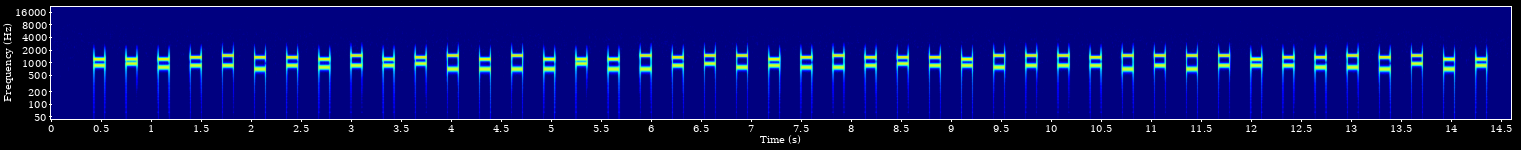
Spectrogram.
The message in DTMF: 7*4892849703131*138#675680876998393978562#17

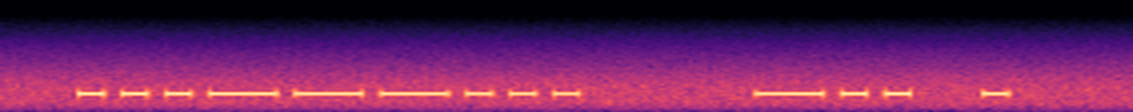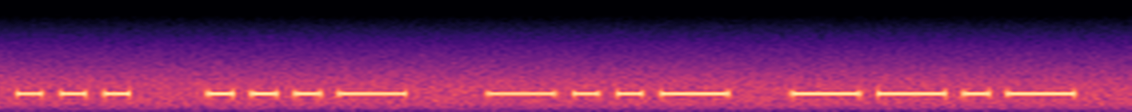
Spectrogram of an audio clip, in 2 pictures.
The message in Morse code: <SOS> DE SVXQ

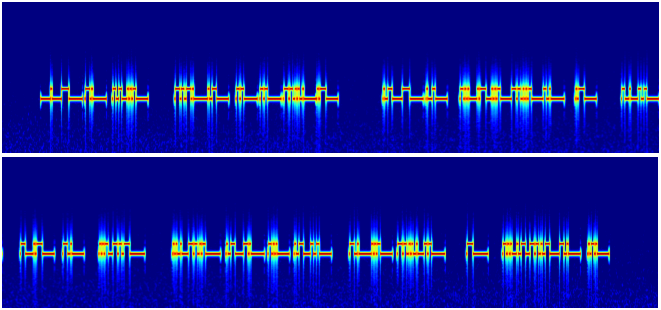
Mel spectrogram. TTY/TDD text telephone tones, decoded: THIS HALL FEATURES SPECIMENS OF BAHRAINS FLORA AND

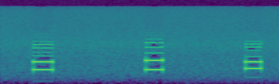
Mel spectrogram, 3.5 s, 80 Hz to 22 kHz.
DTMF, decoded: 1 2 4

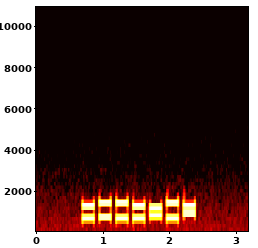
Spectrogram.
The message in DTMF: 2632730

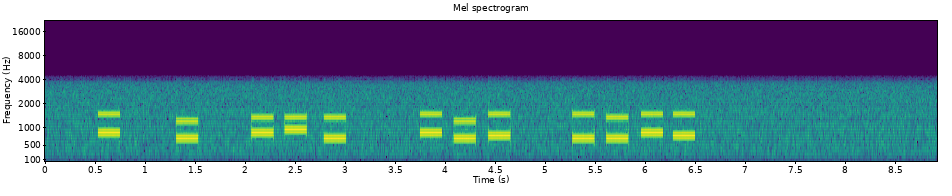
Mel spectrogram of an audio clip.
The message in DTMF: 9 1 802 916 3296

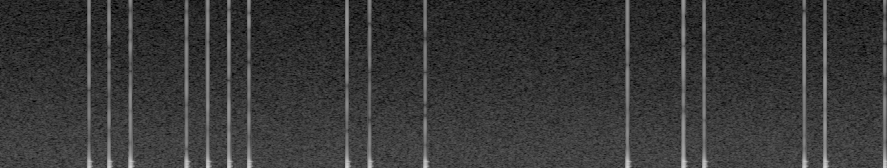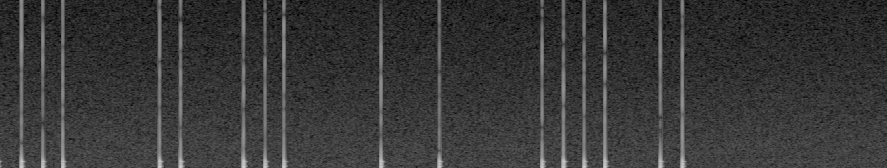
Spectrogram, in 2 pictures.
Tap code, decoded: OF BIHAR

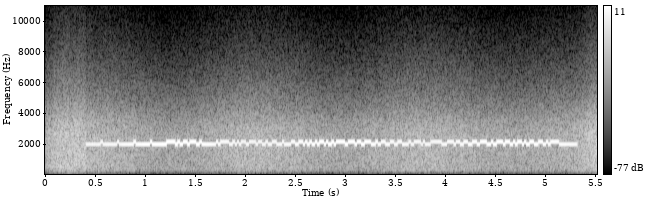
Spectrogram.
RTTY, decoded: ES WURDE NICHT IN DIE

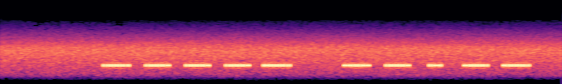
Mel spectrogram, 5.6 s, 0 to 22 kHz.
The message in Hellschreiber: 39995 09162

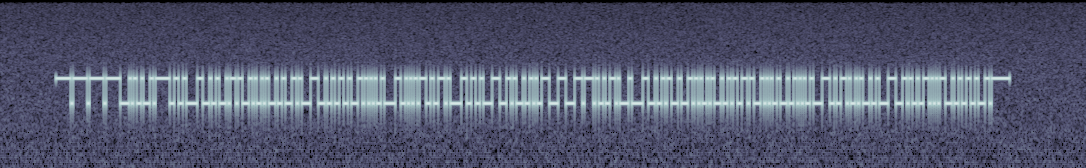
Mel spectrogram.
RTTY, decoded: IT HAD NO INSTRUCTION BOOKLET AND WAS SOLD ONLY IN

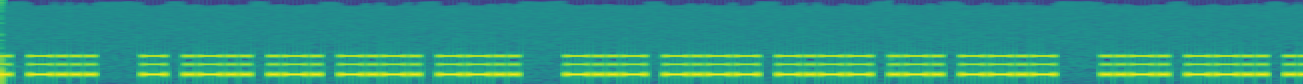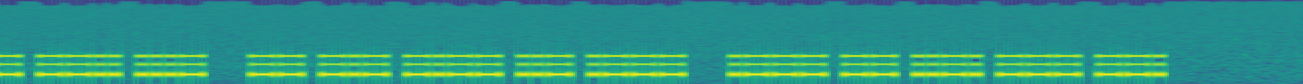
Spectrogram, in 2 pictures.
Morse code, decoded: … TLRCZ XYYRQ FZAZV MKYUJ JMFOG

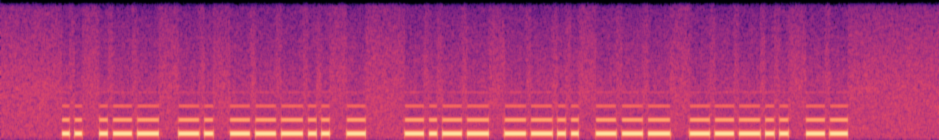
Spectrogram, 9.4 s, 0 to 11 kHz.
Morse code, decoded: IWN8T YZO8M

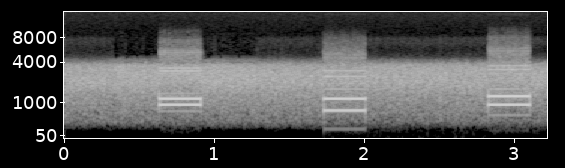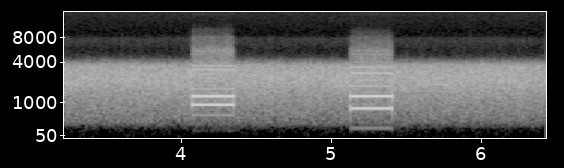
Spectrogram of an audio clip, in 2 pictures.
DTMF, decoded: * 1 0 0 5

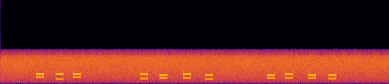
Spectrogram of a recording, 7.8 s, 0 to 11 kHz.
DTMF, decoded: 020 5781 7874

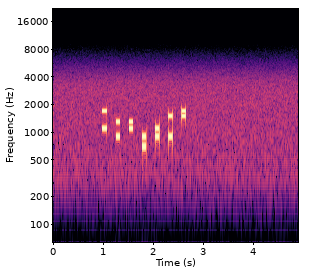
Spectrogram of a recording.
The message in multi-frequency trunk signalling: KP 56138 ST

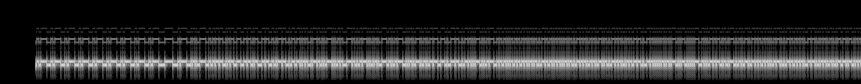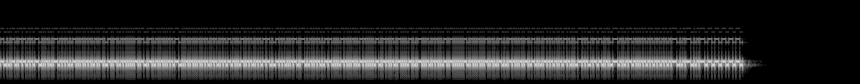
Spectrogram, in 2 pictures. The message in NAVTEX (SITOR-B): ZCZC TB86 NAV WARNING 80. WRECK IN PSN 57-58N 114-38E. WIDE BERTH REQUESTED. NNNN

